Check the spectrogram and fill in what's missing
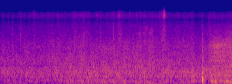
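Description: Steady wind and broadband outdoor rumble with one sharp click near the end; no animal voice stands out.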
